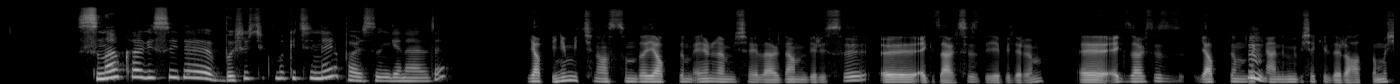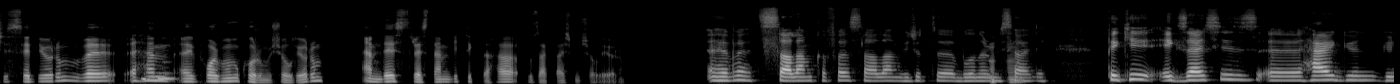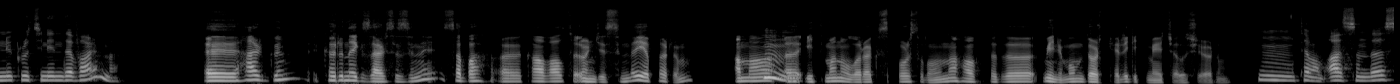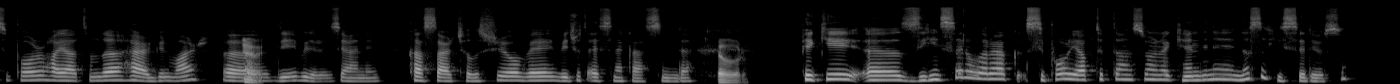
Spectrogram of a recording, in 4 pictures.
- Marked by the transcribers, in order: other background noise
- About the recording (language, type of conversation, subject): Turkish, podcast, Sınav kaygısıyla başa çıkmak için genelde ne yaparsın?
